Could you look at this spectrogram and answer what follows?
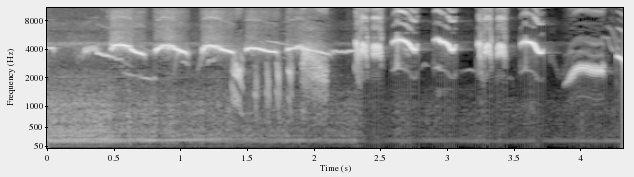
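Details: Tame caged Chinese hwamei, large-bodied, giving high sustained whistled notes repeated about twice a second, a brief rattling burst, then crisp ringing notes and a rising-falling whistle.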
